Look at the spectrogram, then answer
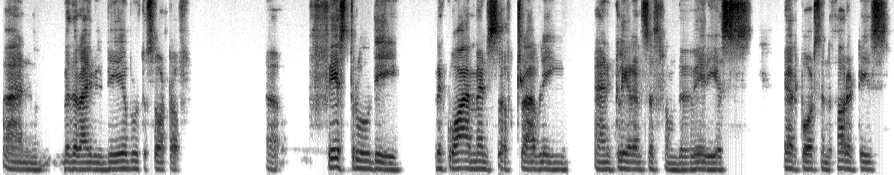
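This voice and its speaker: A man in his seventies from India, a native Hindi speaker, answering interview questions as a retired engineer in a deliberate way with frequent hesitations. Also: medium pitch, little pitch movement, creaky, low-quality recording. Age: 70s. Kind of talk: measured conversational interview answers.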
